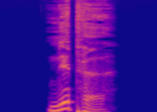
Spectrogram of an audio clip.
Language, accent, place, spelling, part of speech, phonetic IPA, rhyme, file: German, Germany, Berlin, nippe, verb, [ˈnɪpə], -ɪpə, De-nippe.ogg
- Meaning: inflection of nippen: 1. first-person singular present 2. first/third-person singular subjunctive I 3. singular imperative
